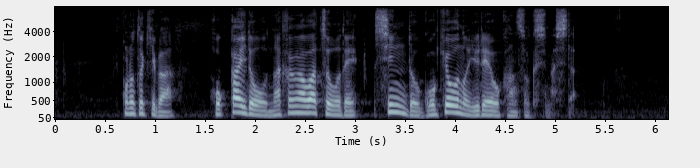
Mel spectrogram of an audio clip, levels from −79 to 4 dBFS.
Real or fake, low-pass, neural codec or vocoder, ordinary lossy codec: fake; none; codec, 16 kHz, 8 kbps, FreqCodec, larger model; none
